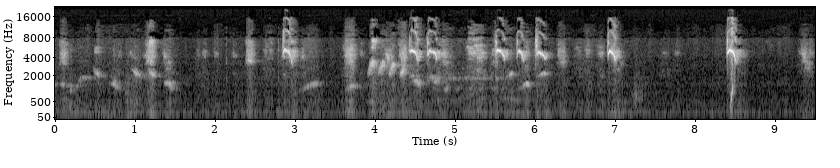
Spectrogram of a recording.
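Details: Female sunbird (kolibri ninja), a caged bird singing actively as a lure to make other sunbirds sing; high, thin chirps and twittered phrases in loose bursts, some sharp downward flicks, with a quiet background.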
